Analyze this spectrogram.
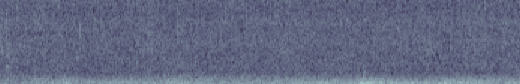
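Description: A low, steady rumble of thunder rolls beneath a constant hiss of rain, swelling slightly toward the end with no voices present.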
